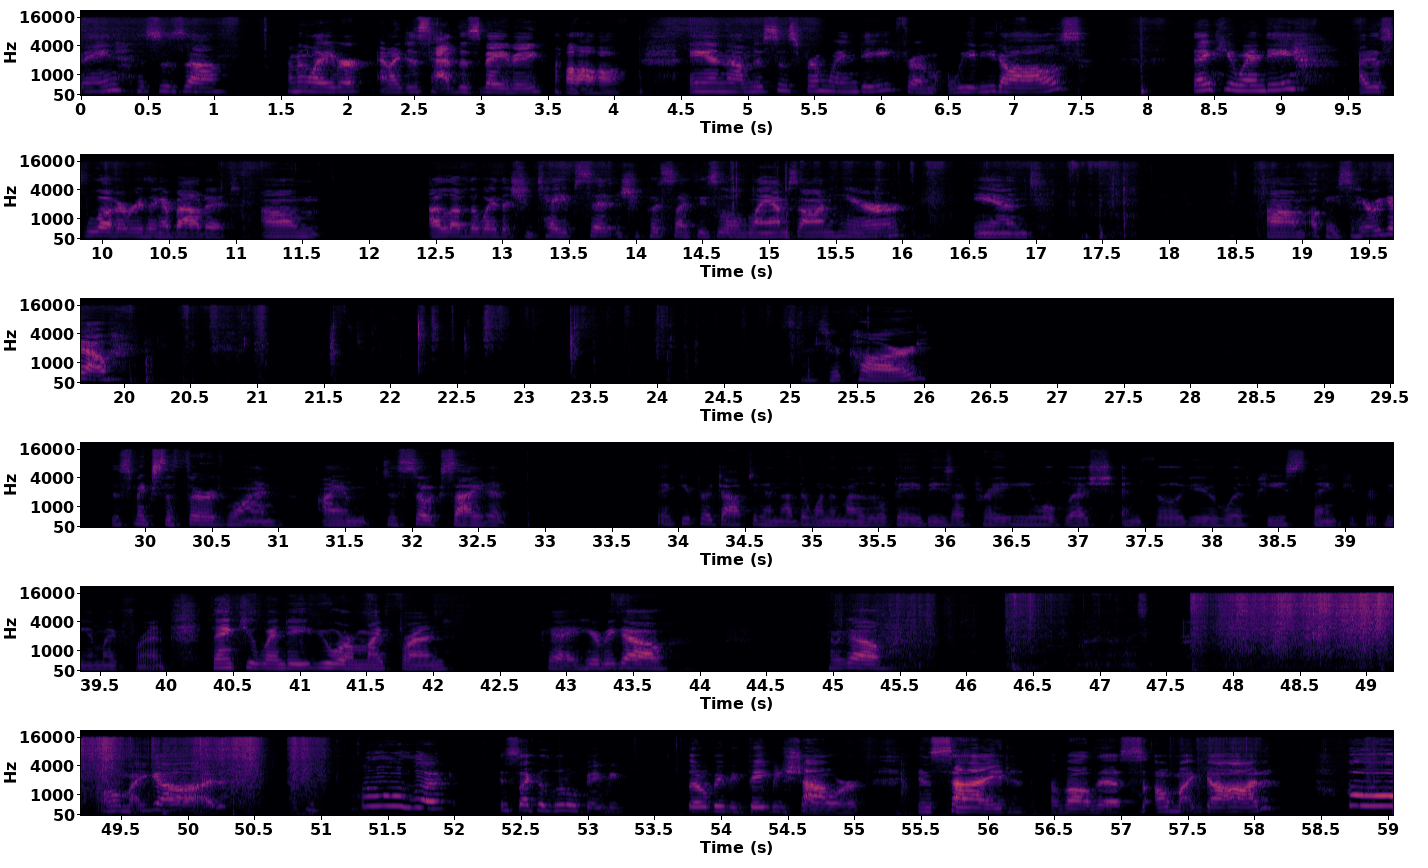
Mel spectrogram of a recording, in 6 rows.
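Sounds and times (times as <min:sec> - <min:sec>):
tissue paper rustling: 0:44.7 - 0:51.3, 0:57.1 - 0:59.0
plastic wrapping crinkling: 0:44.9 - 0:51.3.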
